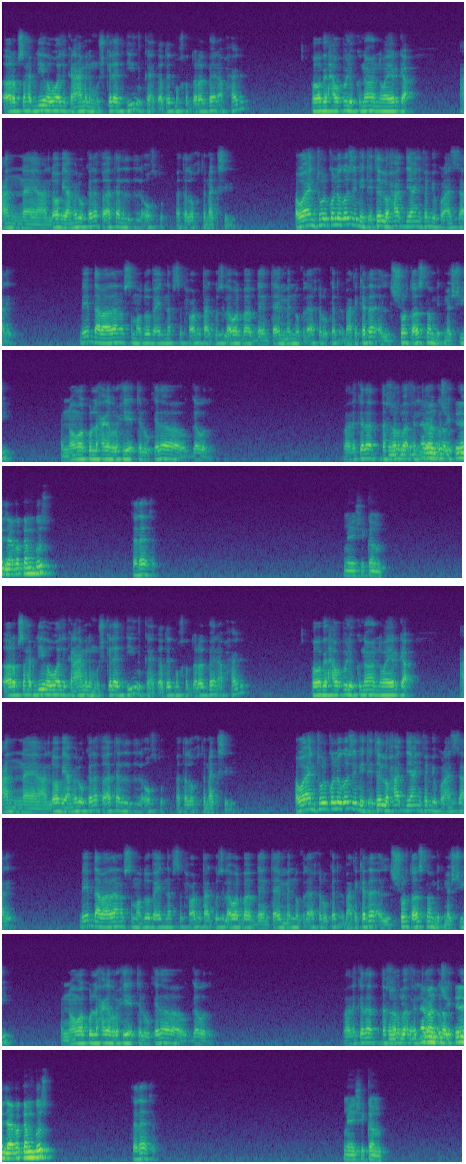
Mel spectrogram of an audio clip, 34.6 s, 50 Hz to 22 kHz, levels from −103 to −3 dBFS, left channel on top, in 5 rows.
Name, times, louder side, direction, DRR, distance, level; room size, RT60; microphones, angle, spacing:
voice 1, 0.0-3.6 4.6-6.1 6.9-9.2 9.5-10.4 11.3-14.0 15.0-20.9 21.7-23.9 25.9-27.8 29.7-30.0, equal, 5° right, 0.9 m, -32 dB
voice 2, 26.6-28.5 32.8-33.4, right 5 dB, 60° right, 0.5 m, -26 dB
9.3 x 3.4 x 5.5 m
head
